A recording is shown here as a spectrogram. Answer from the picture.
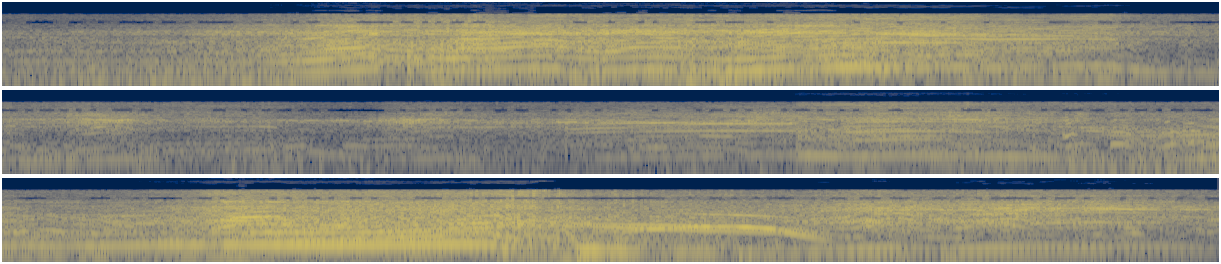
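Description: Snowmobile engines revving as riders pass, their pitch rising and falling with the throttle. Two loud passes: one from about a second in, the other near the end.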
